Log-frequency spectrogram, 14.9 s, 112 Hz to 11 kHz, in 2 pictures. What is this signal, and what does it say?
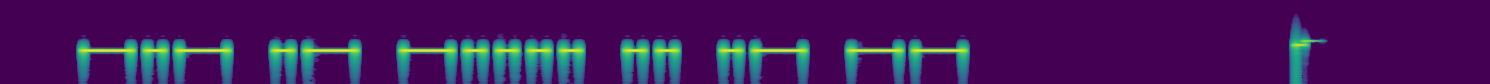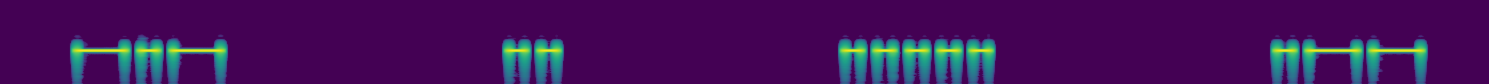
Morse code, heard as a keyed tone, about 15 wpm, spaced as for 9 wpm, 700 Hz. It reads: KA6IAM KI5W
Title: USA Call Signs - 6x Character Spacing - 15wpm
